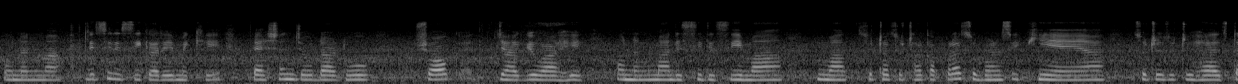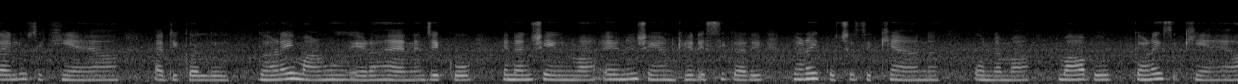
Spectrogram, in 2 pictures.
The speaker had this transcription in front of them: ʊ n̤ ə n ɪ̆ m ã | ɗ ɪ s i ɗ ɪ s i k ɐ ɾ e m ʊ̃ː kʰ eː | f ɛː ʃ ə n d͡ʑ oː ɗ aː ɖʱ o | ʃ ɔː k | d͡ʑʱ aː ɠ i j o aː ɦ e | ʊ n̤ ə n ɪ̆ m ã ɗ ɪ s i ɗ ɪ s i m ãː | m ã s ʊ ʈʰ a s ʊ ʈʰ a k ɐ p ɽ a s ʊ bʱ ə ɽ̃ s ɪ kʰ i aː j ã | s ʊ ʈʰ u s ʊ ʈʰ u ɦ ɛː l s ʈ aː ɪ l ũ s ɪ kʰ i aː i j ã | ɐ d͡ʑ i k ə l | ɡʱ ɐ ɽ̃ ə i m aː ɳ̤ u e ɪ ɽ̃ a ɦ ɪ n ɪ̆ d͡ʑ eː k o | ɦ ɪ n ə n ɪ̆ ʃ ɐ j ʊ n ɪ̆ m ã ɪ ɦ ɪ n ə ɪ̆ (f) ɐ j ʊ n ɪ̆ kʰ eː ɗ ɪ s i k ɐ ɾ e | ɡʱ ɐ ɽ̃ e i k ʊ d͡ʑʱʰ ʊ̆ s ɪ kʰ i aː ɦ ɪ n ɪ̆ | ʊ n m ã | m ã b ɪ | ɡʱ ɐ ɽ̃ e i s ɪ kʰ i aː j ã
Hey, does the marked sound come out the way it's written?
no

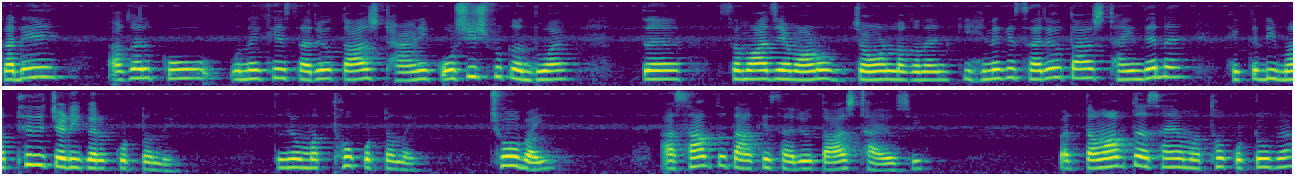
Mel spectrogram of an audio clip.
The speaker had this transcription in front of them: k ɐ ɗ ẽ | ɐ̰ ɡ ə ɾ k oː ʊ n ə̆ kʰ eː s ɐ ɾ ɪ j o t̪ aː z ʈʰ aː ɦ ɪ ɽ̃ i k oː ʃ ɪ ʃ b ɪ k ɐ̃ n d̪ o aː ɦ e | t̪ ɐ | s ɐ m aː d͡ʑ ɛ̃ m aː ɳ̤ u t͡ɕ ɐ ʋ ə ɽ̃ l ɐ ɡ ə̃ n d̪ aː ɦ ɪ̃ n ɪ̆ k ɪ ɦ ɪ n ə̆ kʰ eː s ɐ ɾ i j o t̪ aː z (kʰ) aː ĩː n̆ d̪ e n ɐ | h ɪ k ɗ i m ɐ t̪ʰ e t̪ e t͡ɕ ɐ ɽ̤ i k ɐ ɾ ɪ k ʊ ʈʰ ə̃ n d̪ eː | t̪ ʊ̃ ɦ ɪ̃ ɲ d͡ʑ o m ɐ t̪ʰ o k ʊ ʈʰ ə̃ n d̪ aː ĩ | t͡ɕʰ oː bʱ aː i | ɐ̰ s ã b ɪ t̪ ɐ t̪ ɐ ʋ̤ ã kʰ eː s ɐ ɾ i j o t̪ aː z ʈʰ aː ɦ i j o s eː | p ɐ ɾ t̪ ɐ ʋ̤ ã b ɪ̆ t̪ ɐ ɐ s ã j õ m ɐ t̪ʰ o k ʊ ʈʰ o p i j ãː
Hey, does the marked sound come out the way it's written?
no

